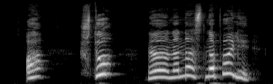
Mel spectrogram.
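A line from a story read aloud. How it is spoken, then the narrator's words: Startled waking exclamation. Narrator (Russian): воскликнул землянин, выпадая из сладкого забытья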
